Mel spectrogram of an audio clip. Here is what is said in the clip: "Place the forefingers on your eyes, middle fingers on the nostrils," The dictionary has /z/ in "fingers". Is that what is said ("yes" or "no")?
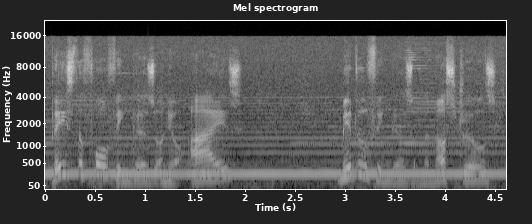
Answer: yes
